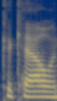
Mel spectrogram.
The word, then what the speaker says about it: cacao: So, yeah, the way they describe the style of the beer is a style-defying double India Pale Ale with cacao and coffee. – Damn. – Is that how you pronounce that? Cacao? C-A-C-A-O? – Sure.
